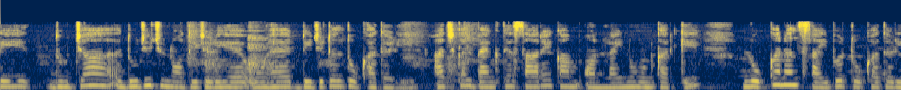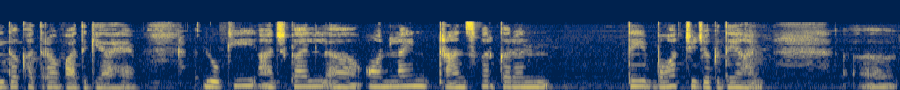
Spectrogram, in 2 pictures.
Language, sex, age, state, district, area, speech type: Punjabi, female, 30-45, Punjab, Jalandhar, urban, spontaneous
